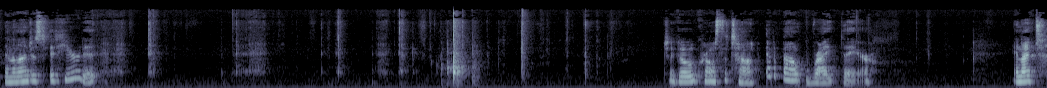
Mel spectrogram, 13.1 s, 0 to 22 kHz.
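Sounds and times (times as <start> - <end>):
paper rustling and tapping: 5.0 - 7.7.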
